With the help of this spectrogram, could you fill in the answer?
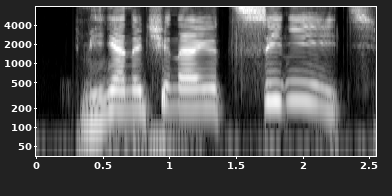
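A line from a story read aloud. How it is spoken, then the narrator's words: Exclamation. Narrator (Russian): воскликнул он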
